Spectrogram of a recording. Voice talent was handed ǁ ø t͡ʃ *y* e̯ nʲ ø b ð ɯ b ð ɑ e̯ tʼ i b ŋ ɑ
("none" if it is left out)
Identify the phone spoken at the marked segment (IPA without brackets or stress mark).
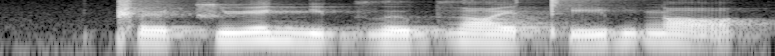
y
